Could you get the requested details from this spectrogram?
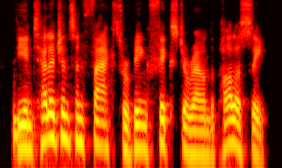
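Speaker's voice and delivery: ordinary talk, nothing marked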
